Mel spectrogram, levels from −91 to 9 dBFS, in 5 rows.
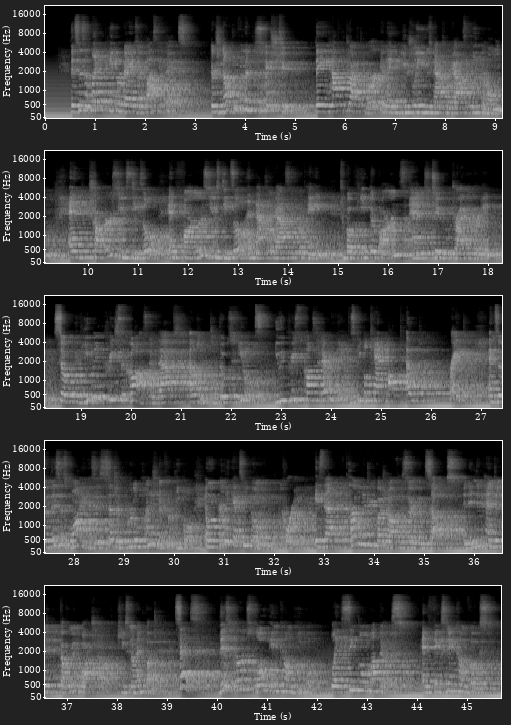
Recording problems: room echo; strong; dies away in 1.5 s
off-mic speech; far
squashed, flat; somewhat
electrical hum; faint; throughout; 50 Hz, 20 dB below the speech

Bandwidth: 15 kHz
